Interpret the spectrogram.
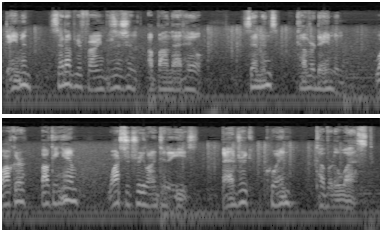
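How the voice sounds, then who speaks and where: A man's voice: on the high side, unhurried, creaky, noisy background. A man playing a stern, commanding American army captain in an amateur World War II radio drama, speaking in dry, clipped orders.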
